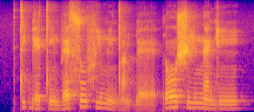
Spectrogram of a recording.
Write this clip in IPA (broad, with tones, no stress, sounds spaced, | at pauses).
t i˧ ɡ͡b e˨ t ĩ˨ b ɛ˨˦ s u˦ f i˧ m ĩ˨ d ã˨ ɡ͡b ɛ˨ | ɾ o˦ ʃ i˦ n ɛ̃˧ ɡ ĩ˧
